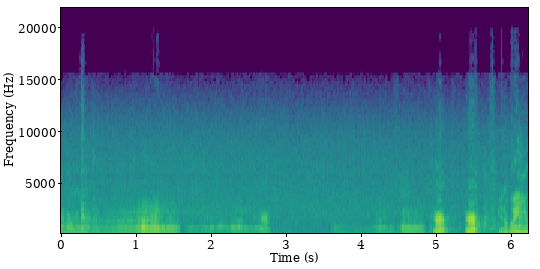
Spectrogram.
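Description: Dog in the video game Kingdom Come: Deliverance barking and whimpering, with short yelps and whines rising in bursts alongside game ambience.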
